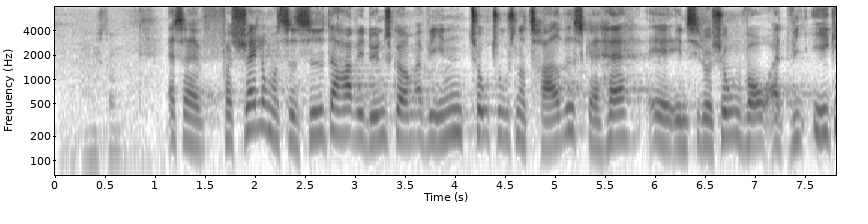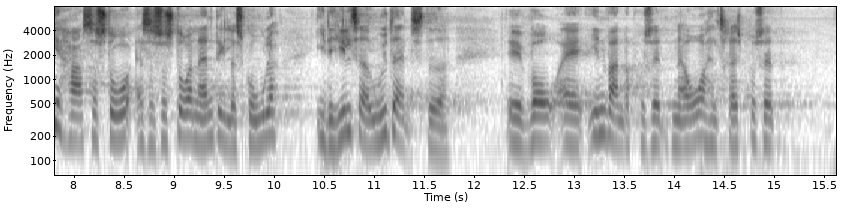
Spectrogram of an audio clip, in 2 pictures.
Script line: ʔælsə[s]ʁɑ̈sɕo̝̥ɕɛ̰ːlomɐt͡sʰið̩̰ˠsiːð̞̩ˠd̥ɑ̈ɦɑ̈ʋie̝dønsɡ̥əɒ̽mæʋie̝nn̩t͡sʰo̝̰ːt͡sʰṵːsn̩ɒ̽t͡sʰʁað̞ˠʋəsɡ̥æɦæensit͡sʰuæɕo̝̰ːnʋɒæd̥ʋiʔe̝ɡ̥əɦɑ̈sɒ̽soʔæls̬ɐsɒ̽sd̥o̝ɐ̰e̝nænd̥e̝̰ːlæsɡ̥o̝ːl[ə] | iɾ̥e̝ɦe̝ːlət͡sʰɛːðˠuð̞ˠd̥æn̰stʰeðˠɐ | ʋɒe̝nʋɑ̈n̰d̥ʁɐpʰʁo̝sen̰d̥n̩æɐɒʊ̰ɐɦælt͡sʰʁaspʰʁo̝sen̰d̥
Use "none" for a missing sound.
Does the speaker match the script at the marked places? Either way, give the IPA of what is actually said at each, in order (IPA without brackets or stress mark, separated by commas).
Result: f, ɐ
